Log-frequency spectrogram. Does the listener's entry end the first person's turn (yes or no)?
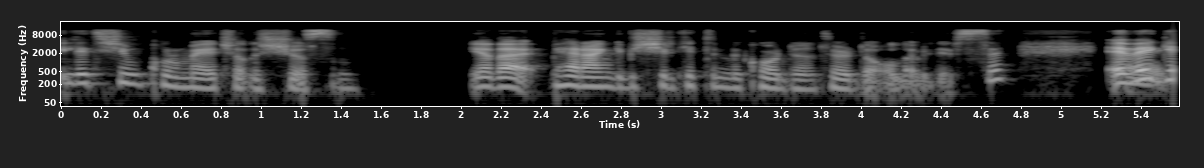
no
